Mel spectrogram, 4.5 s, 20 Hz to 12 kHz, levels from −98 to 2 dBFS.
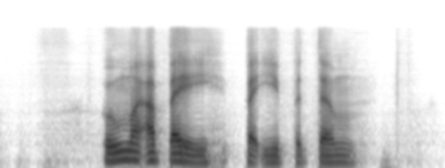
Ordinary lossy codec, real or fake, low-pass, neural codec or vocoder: AAC, 64 kbps; fake; 7.2 kHz; codec, 16 kHz, 0.2 kbps, FocalCodec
